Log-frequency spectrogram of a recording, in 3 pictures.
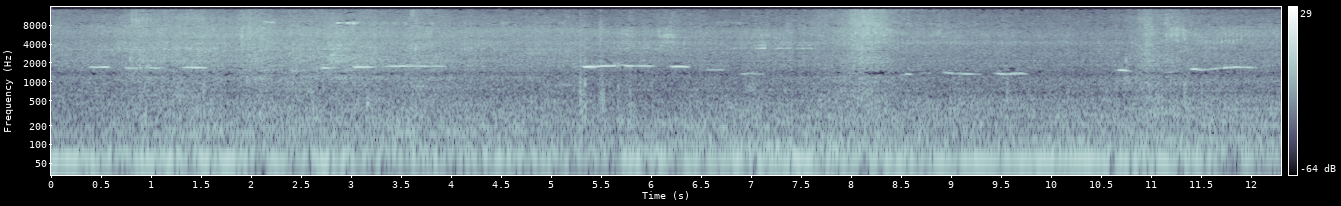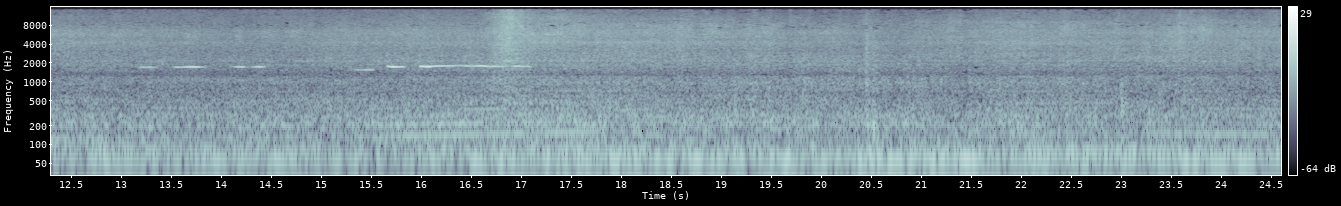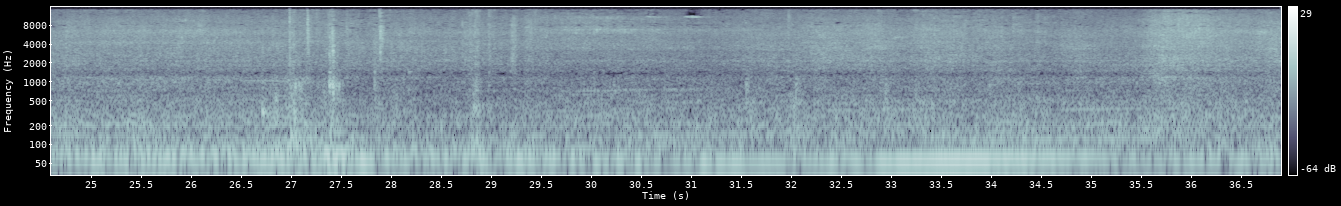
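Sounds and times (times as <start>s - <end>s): vehicle engine and tyre rumble: 0.0s - 36.9s.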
